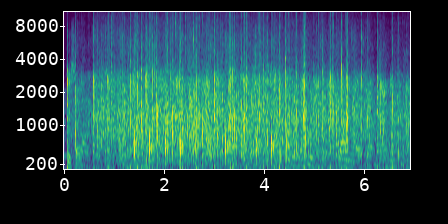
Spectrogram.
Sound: applause

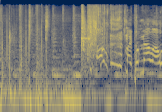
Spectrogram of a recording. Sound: gasping

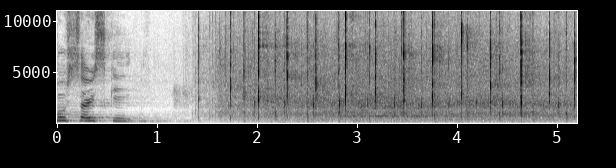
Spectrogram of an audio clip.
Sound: audience applauding

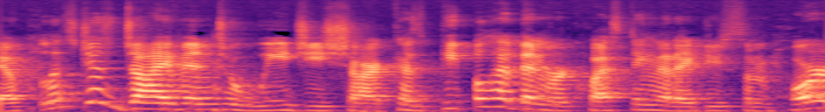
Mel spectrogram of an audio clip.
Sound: none

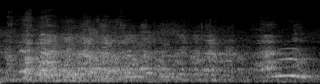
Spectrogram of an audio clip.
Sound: audience laughing

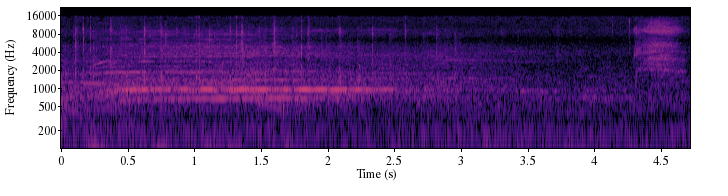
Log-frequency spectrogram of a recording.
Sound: audience cheering

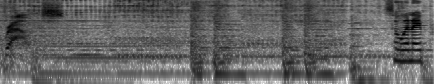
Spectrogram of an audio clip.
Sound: wood scraping

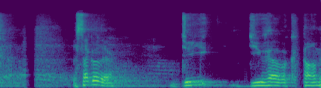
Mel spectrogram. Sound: laughter; chuckling

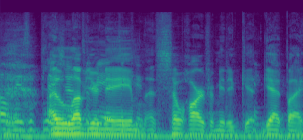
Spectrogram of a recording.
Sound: laughs

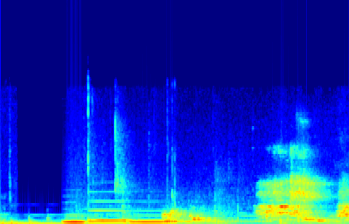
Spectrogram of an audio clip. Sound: log on beeping

